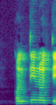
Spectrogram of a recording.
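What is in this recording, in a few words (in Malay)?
"kontinuiti", Malay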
